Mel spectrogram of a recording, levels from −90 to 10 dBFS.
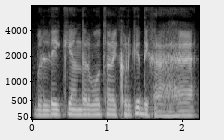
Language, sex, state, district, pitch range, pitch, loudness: Hindi, male, Jharkhand, Garhwa, 110-130 Hz, 130 Hz, -18 LUFS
